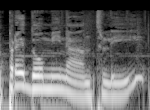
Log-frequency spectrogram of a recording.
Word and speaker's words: Predominantly: Ha consigliato una redattrice della radio, Beatrice Dusi, che salutiamo, e si chiama Predominantly, la mia pronuncia sì. – è giusta, vero prof di inglese,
